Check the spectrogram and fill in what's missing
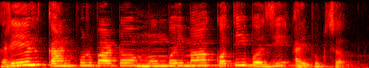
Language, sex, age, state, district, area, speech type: Nepali, female, 45-60, West Bengal, Darjeeling, rural, read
